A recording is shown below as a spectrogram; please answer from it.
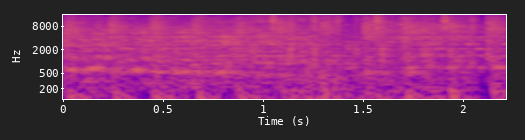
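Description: Online slot game's background music playing loudly and continuously while the reels spin in free spins, with a held tone over a repeating low pulse.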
